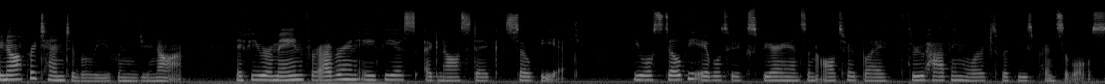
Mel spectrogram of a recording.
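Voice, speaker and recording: A soft-spoken woman at a moderate pace. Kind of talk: ASMR fireside book reading. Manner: soft-spoken, natural.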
